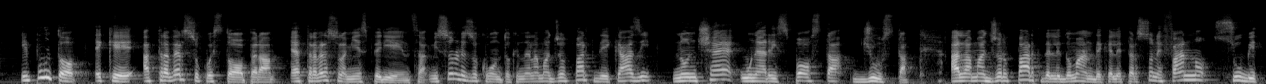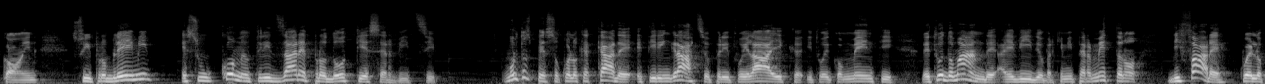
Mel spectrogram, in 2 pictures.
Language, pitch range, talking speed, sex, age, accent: Italian, 115-170 Hz, 170 wpm, male, 30-49, native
